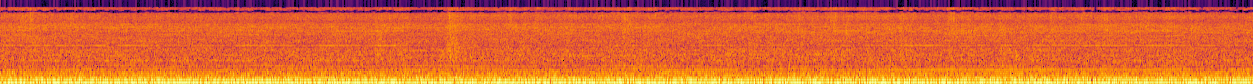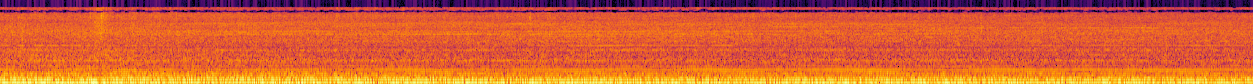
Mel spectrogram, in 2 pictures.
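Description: Jet engines roar steadily with a droning whine.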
